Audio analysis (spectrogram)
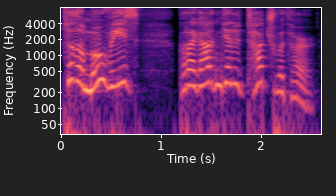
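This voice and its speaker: A man's voice: very high voice, very animated, a little fast, pushed and bright, heavily acted. An actor playing a boastful, easily flustered working-class man who blusters and stammers when he gets nervous, in vintage radio comedy style.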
